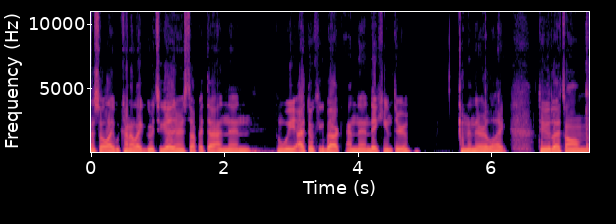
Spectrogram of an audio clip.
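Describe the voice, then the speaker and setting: Dry and close with no echo, a man's voice moves at a fairly quick pace in monotone, flat intonation. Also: very clean recording, silent background. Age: 20s. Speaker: podcast co-host. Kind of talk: casual chat.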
